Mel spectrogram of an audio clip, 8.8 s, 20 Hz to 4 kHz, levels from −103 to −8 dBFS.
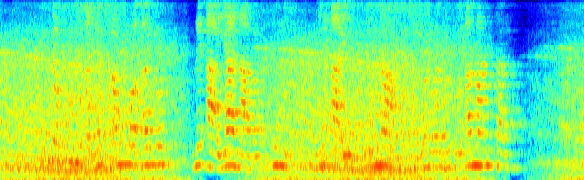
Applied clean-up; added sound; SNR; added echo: none; Fixed-wing aircraft, airplane; 1 dB; reverberation time 0.9 s.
